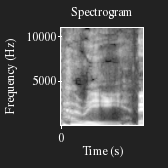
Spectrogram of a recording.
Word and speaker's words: Paris: I didn't know they pronounced it Paris. – Yes. – The French always cut off the last letters. It's like the last part of the word they just forget about.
